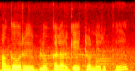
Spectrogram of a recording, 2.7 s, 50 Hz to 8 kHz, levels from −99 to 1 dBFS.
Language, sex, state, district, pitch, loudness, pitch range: Tamil, female, Tamil Nadu, Kanyakumari, 210 Hz, -15 LUFS, 205-215 Hz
